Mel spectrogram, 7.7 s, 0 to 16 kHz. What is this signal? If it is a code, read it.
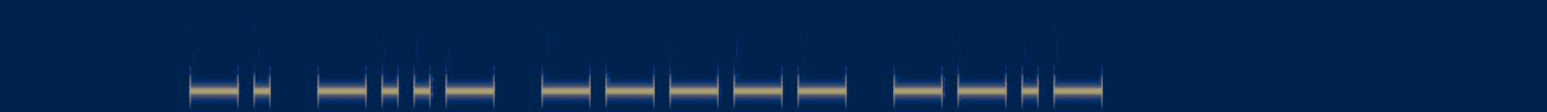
Morse code, heard as a keyed tone, about 15 wpm, 700 Hz. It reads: NX0Q
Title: USA Call Signs - 4 Characters - Repeated 3x - 15wpm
